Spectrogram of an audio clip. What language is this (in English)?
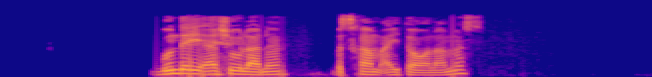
Uzbek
